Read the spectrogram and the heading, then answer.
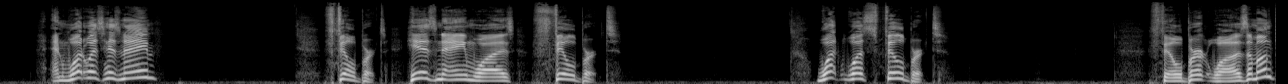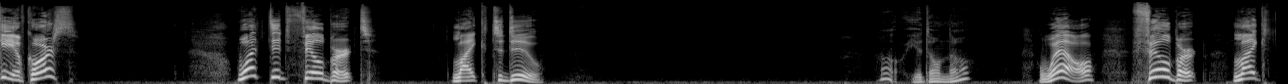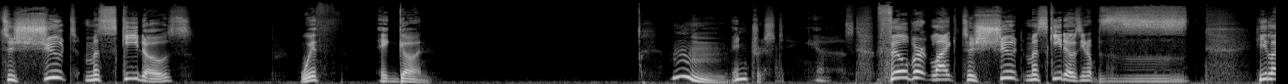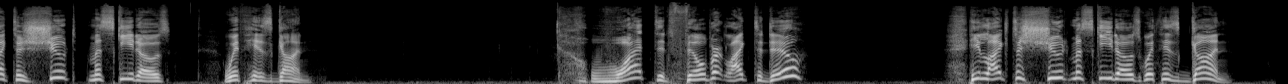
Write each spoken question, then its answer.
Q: What did Filbert like to do?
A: He liked to shoot mosquitoes with his gun.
